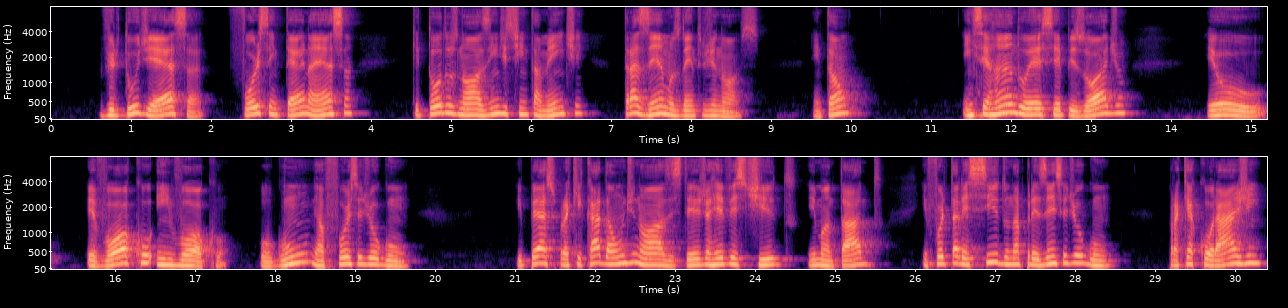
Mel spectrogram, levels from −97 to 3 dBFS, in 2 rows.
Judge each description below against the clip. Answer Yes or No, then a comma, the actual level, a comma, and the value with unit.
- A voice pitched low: No, medium, 155 Hz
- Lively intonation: No, average, 5.0 semitones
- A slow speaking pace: Yes, slow, 95 wpm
